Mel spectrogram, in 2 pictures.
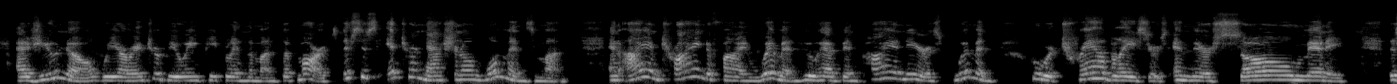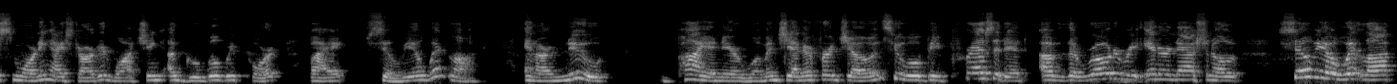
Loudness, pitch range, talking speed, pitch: -28 LUFS, 175-235 Hz, 135 wpm, 195 Hz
